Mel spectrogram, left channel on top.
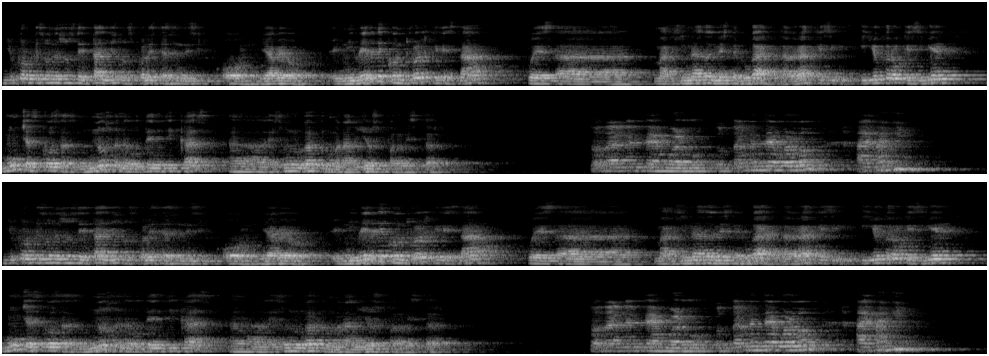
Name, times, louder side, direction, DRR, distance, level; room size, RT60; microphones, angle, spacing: voice 1, 0.0-3.0 3.3-4.8 5.3-6.3 6.5-9.5 9.8-11.9 12.1-14.2, left 1 dB, 40° left, 0 dB, 0.5 m, -25 dB
voice 2, 15.7-18.8, equal, 80° right, -5 dB, 0.9 m, -29 dB
2.5 x 2.2 x 2.4 m, 1.0 s
head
